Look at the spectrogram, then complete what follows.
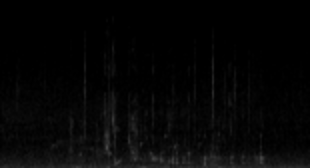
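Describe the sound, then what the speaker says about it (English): Faint trickling and dribbling of water running into a container in the survival game Subsistence, with soft irregular splashes and gurgles over a couple of seconds. "So I don't need water just yet, but I think I'm going to fill this up."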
